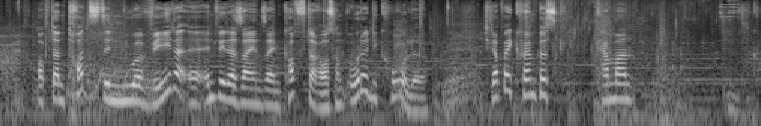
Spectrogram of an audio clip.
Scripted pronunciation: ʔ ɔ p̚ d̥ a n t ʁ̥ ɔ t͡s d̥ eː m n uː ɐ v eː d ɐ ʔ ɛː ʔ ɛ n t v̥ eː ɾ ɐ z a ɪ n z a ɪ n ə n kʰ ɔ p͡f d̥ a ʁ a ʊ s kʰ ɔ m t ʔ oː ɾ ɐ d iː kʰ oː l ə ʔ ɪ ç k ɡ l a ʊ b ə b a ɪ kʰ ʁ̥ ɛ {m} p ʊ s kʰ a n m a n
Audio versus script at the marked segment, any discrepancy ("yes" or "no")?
no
